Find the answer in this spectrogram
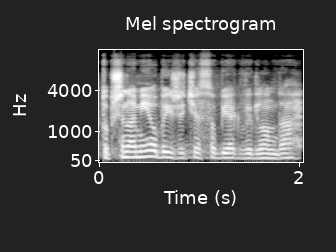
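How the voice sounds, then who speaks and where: A man's voice: a little high, steady tone, quick pace, a bit bright. A young man casually vlogging a pilgrimage walk, chatting and joking with viewers as he wanders outdoors and through a small church. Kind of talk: casual vlog talk to camera.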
